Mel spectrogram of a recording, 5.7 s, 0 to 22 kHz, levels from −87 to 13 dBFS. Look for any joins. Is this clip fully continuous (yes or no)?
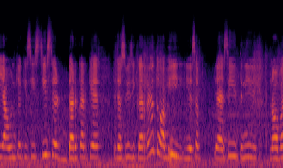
yes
